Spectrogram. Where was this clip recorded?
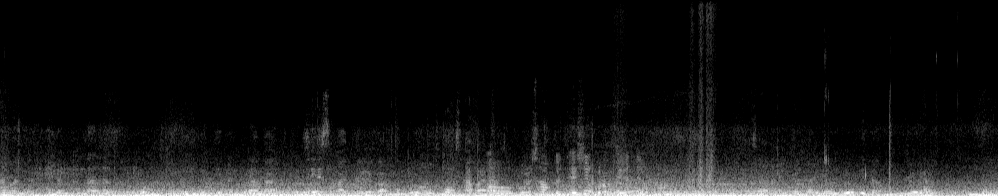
on a bus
